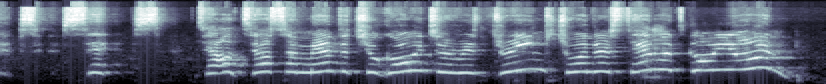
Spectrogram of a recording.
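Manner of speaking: panicked urging. Acted. Panicked request mid-scene.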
